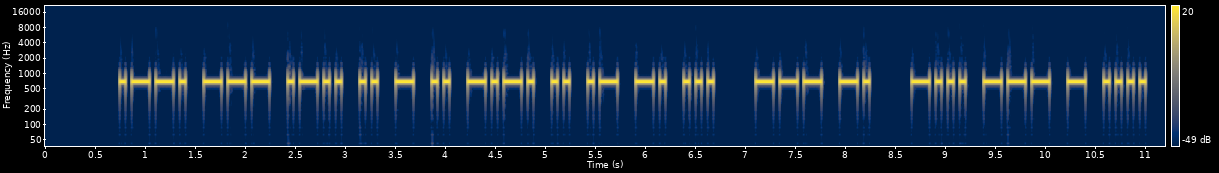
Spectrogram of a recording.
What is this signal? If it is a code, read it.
Morse code, heard as a keyed tone, about 20 wpm, 700 Hz. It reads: POLITICIANS ON BOTH
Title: Sentences with 6-Word Phrases - 20wpm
